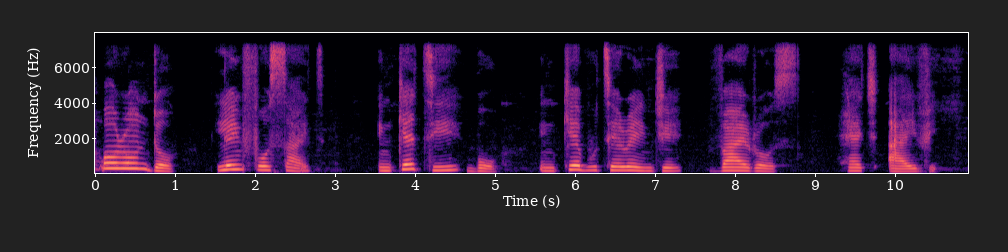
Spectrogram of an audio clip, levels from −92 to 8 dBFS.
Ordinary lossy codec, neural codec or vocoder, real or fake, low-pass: none; none; real; 7.2 kHz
